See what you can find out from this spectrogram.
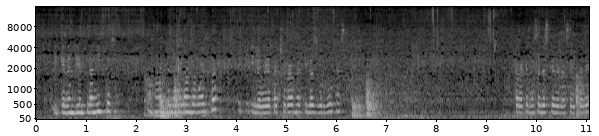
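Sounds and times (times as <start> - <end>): oil sizzling in a pan: 0.0 - 11.0.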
